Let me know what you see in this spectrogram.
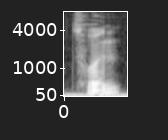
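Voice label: "cun", Chinese, second tone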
